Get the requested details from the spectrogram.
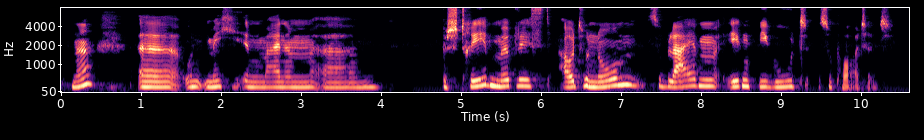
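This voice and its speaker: Her tone is bright and sharp, with a medium pitch and fairly even intonation. The woman speaks at a very slow pace. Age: 40s. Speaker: podcast co-host, former teacher. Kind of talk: casual chat.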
